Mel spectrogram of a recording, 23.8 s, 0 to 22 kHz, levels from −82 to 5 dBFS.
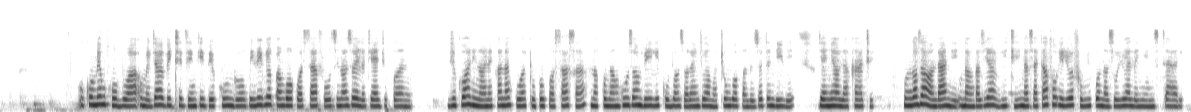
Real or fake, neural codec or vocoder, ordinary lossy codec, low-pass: fake; codec, 16 kHz, 0.5 kbps, FunCodec, trained on Chinese and English, 25 frames a second; MP3, 48 kbps; 7.2 kHz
